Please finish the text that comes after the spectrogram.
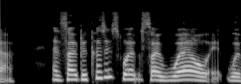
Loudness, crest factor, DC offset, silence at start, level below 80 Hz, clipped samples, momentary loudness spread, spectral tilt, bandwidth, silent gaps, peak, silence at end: -17 LUFS; 16 dB; under 0.1%; 0 s; -68 dBFS; under 0.1%; 7 LU; -5.5 dB/octave; 12.5 kHz; 0.46-0.50 s; -2 dBFS; 0 s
